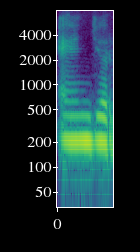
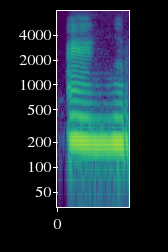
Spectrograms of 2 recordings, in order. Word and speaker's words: anger: Nah yang kedua adalah fase Anger ini bacanya enjer Ya bukan Anger of Hai jadi fase Anger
